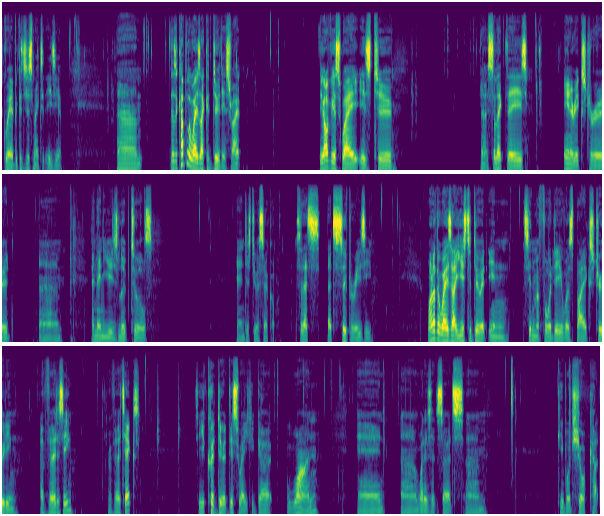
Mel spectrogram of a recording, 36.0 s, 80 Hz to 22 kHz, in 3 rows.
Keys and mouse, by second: 0.2-1.3 middle drag, 2.0 1, 3.1 middle click, 3.6 middle click, 8.1 3, 10.6 i, 13.2 n, 14.6 click, 16.8 click, 17.4-18.7 middle drag, 20.9-22.0 middle drag, 22.8 s, 24.6 click, 25.0 middle click, 26.6 ctrl+z, 27.0 ctrl+z, 27.4 ctrl+z, 28.7 1, 29.3 click, 30.0 middle click, 35.3 space.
